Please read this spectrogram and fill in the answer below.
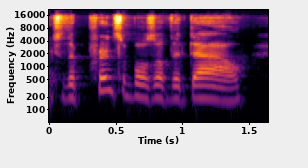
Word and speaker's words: Tao: the principles of the Tao pronounced Dao d-o-w which they believe governs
